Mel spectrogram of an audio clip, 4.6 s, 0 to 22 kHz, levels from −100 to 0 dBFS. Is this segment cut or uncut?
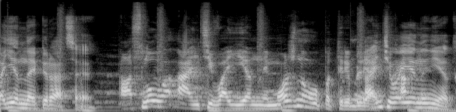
uncut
